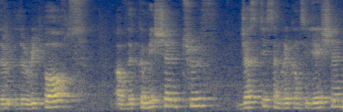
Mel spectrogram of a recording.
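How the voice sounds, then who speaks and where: At a moderate pace, a man talks with a French accent and ordinary pitch variation, with audible room echo and noticeable background noise. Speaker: historian. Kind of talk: lecture. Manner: halting.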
